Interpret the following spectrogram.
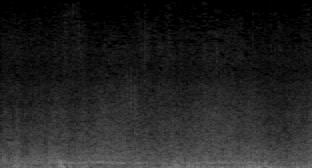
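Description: Steady outdoor wind noise, an even hiss with no distinct events.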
